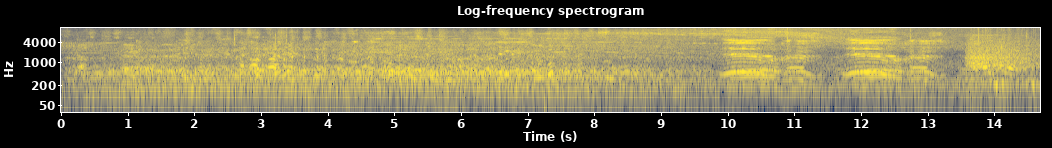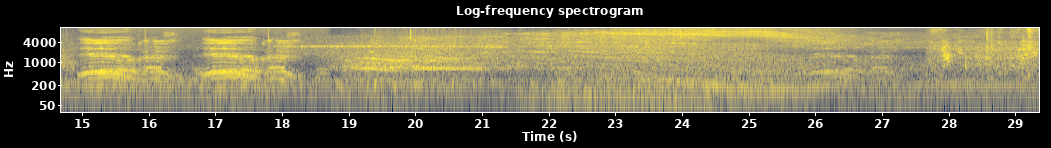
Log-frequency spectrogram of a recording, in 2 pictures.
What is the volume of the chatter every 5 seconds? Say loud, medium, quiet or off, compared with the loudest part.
loud, loud, loud, loud, medium, medium.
